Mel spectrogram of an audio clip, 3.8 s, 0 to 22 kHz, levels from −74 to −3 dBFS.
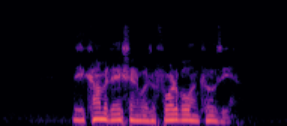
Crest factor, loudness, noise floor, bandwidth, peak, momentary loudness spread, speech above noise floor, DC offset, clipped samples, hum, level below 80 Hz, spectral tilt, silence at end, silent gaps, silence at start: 18 dB; -33 LUFS; -72 dBFS; 11 kHz; -16 dBFS; 12 LU; 40 dB; under 0.1%; under 0.1%; 60 Hz at -50 dBFS; -62 dBFS; -6.5 dB/octave; 0.7 s; none; 0.95 s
